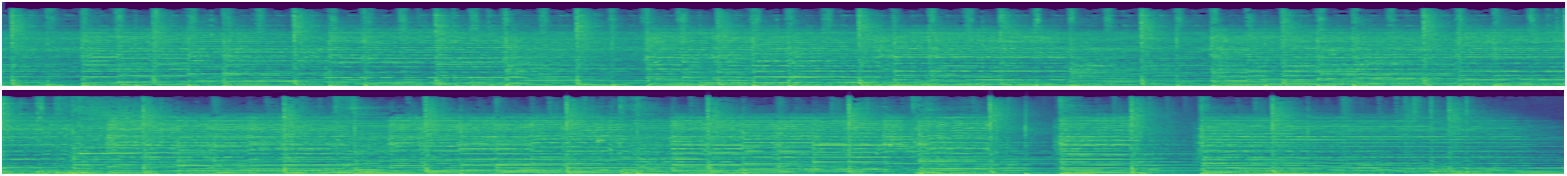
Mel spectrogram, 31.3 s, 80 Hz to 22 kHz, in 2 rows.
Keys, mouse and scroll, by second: 1.7 click, 3.2 s, 5.5-7.6 middle drag, 7.6 s, 9.6-11.2 middle drag, 11.2 s, 13.6 s, 17.3 Tab, 17.5 scroll down 1, 17.5-18.2 middle drag, 18.2 KP_7, 18.8 scroll down 1, 18.8-19.2 middle drag, 19.2-19.7 scroll up 1, 19.7 Tab, 19.9 scroll down 1, 20.1-21.4 middle drag, 21.4-21.8 scroll up 2, 23.3 ctrl+r, 24.0 click, 24.5 click, 25.7 click, 26.1 click, 28.3-29.9 middle drag, 29.9 Tab.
